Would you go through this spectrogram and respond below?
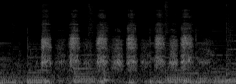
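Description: A dog in the video game Persona 3 Reload pants in a steady, quick rhythm of breathy puffs, close and continuous, with no talking.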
